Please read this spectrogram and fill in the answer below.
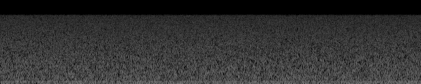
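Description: Steady, even hiss with a faint low hum underneath and no distinct events: the recording's background noise.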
